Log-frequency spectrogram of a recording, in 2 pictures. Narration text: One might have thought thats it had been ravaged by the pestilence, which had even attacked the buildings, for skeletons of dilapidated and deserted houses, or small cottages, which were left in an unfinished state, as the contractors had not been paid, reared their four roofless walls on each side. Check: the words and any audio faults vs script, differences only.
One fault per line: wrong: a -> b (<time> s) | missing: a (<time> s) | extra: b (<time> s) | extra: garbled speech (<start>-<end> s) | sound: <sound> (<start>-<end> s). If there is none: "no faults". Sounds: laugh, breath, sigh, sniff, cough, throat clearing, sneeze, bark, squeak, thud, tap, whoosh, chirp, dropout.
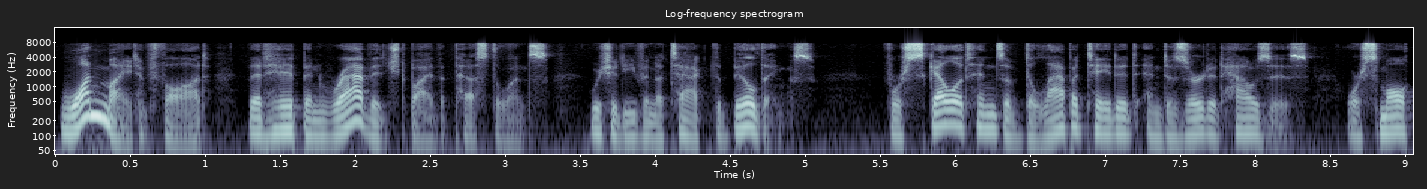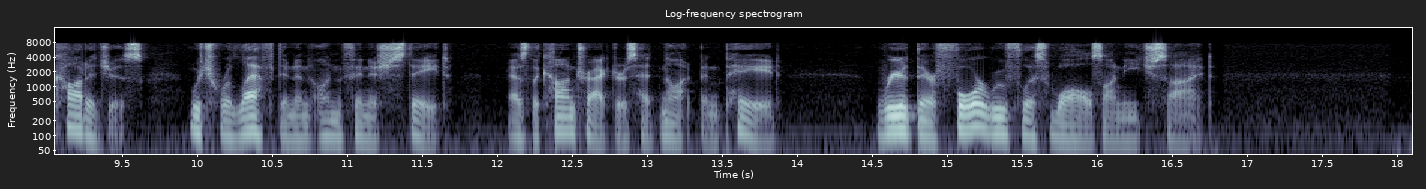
wrong: thats -> that (1.3 s)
